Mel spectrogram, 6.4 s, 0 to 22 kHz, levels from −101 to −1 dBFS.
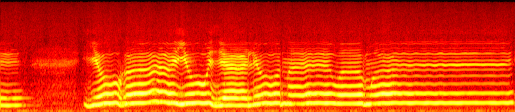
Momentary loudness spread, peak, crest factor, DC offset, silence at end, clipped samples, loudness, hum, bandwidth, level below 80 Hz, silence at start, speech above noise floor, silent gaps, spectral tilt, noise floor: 8 LU; -2 dBFS; 14 dB; under 0.1%; 0 s; under 0.1%; -16 LUFS; 50 Hz at -55 dBFS; 12.5 kHz; -50 dBFS; 0 s; 28 dB; none; -5 dB/octave; -43 dBFS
